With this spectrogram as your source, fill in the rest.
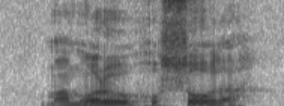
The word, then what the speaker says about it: Mamoru Hosoda: How do you pronounce that? Mamoru Hosoda.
